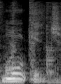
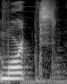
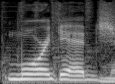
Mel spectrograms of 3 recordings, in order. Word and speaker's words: mortgage: with a t yeah it has a t in it but you don't pronounce it you say mortgage morgage so not Mort mortgage not mortgage morgage mortgage yeah I had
